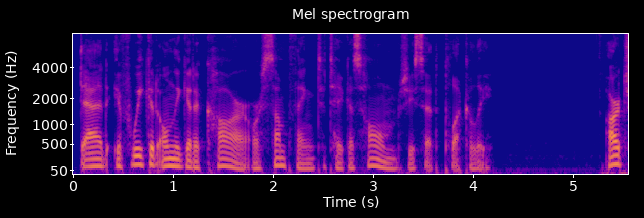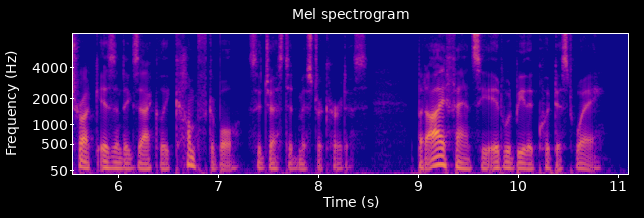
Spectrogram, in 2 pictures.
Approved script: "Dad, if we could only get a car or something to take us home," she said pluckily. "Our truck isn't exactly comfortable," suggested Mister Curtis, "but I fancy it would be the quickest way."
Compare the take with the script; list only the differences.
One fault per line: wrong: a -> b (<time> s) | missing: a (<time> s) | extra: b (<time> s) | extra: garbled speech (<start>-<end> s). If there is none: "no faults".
no faults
